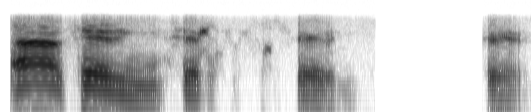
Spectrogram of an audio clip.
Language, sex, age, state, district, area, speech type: Tamil, male, 60+, Tamil Nadu, Nagapattinam, rural, conversation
